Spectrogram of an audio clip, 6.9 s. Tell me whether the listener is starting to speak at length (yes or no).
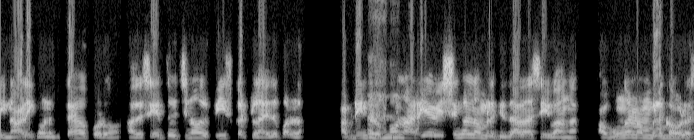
no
